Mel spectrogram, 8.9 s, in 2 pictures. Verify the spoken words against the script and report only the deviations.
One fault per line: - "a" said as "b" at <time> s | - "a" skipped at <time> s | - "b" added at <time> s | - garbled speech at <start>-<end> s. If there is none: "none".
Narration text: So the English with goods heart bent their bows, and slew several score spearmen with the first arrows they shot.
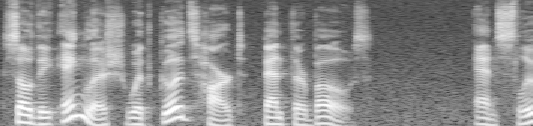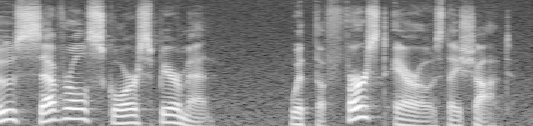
none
